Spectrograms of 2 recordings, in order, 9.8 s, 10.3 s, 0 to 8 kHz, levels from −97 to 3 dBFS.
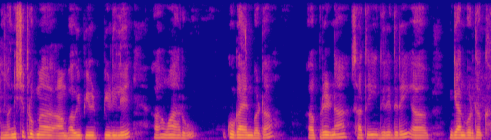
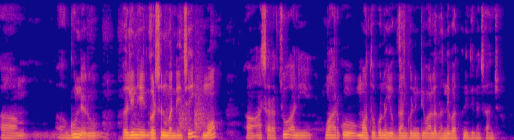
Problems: constant background noise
